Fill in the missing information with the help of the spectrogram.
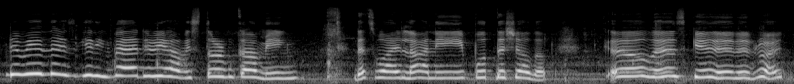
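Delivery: high, laughing through the words; giggling while mocking. Laughing while imitating husband.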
